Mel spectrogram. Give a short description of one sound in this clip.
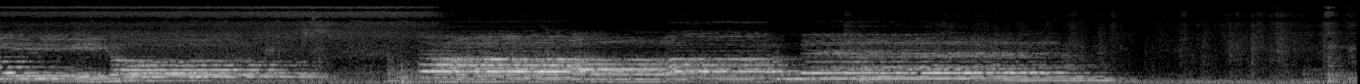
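Water runs from taps into sinks.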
